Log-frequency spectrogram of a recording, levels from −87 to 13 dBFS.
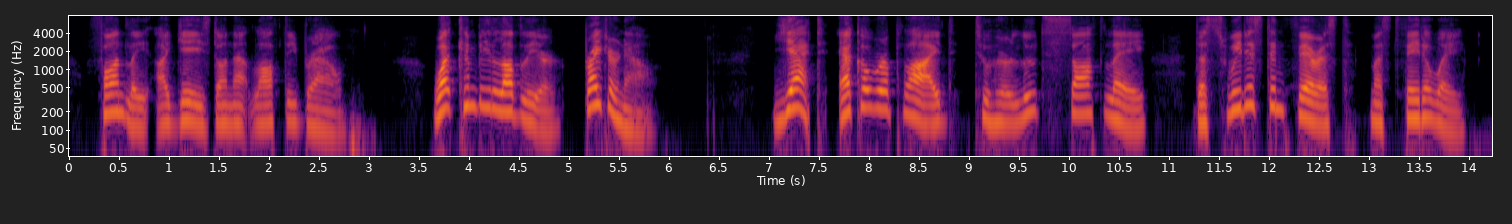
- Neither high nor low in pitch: Yes, medium, 145 Hz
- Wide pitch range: Yes, wide, 8.0 semitones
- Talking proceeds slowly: Yes, slow, 130 wpm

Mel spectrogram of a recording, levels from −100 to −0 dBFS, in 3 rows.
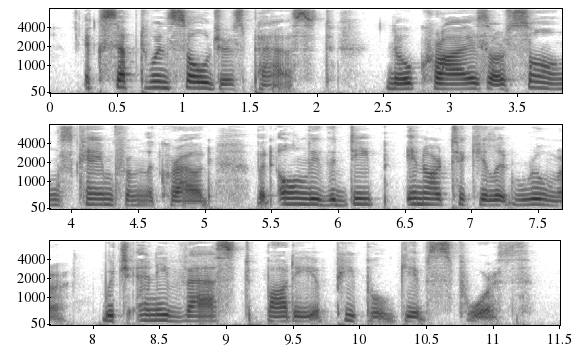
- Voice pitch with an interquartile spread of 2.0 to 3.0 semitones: Yes, narrow, 2.6 semitones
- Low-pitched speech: No, medium, 185 Hz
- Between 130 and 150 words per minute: Yes, average, 140 wpm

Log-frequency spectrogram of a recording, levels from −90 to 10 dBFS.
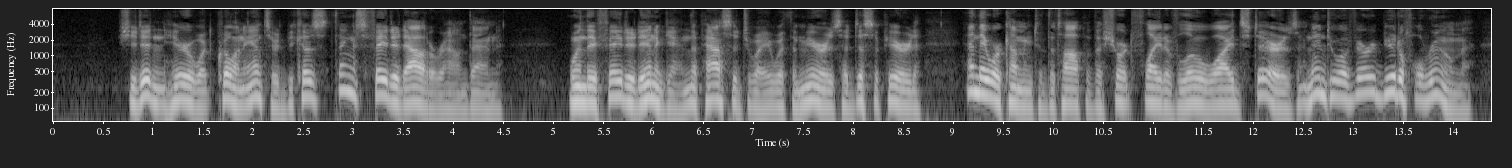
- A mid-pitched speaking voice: No, low, 120 Hz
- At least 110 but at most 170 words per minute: No, average, 190 wpm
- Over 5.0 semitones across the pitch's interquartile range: Yes, wide, 5.5 semitones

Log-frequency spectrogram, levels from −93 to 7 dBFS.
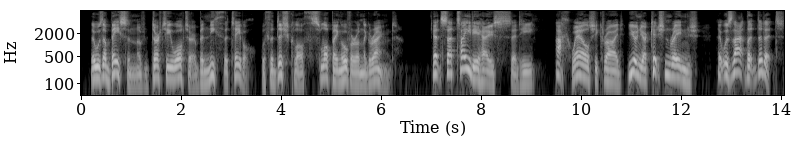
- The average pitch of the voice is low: Yes, low, 130 Hz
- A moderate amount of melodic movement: No, wide, 7.5 semitones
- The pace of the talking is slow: No, average, 165 wpm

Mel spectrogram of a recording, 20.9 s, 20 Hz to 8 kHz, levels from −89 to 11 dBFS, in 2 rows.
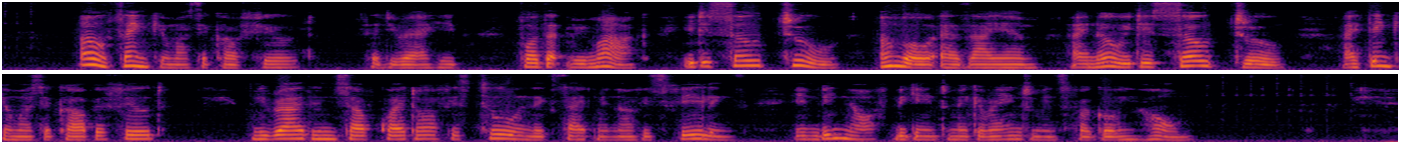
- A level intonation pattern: No, average, 4.0 semitones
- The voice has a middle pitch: Yes, medium, 150 Hz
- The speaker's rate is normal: Yes, average, 150 wpm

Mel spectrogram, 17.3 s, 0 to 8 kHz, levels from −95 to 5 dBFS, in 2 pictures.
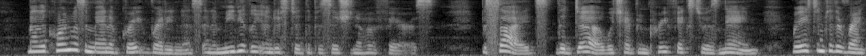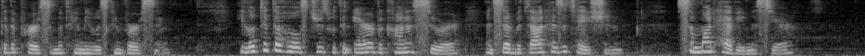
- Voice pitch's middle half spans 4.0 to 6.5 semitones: Yes, average, 5.0 semitones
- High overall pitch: Yes, high, 205 Hz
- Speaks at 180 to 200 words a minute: Yes, average, 190 wpm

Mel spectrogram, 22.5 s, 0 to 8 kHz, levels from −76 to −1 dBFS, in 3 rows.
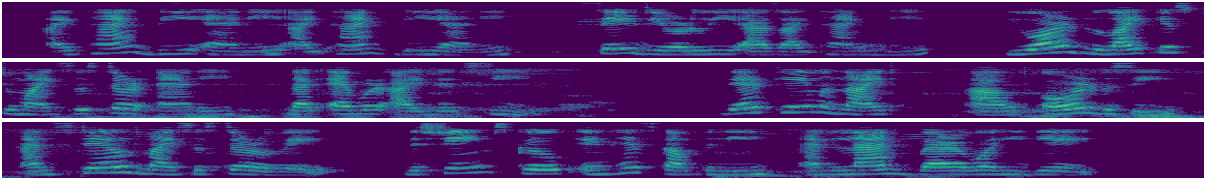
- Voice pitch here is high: Yes, high, 210 Hz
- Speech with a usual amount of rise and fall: Yes, average, 4.5 semitones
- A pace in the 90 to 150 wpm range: Yes, slow, 135 wpm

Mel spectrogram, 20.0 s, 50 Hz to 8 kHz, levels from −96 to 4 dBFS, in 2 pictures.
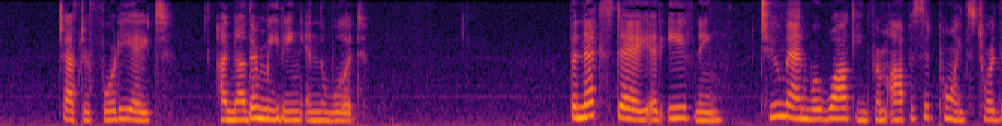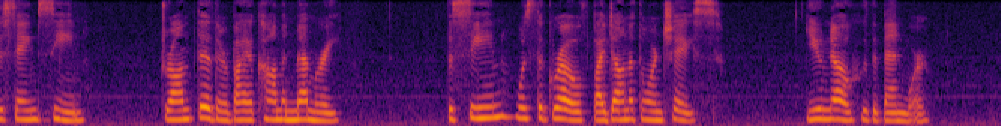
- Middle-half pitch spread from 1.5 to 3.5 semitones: Yes, average, 3.0 semitones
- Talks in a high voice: Yes, high, 215 Hz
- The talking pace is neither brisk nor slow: No, slow, 130 wpm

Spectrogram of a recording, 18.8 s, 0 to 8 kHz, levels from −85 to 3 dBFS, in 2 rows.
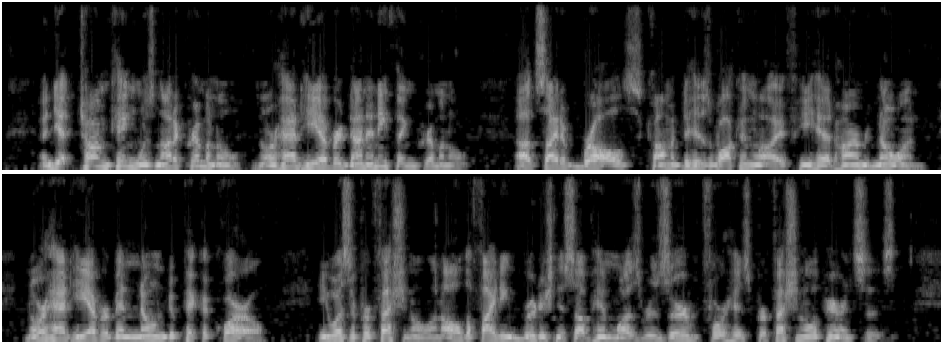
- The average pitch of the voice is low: No, medium, 150 Hz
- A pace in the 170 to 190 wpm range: Yes, average, 180 wpm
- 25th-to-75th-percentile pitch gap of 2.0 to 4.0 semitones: Yes, average, 3.5 semitones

